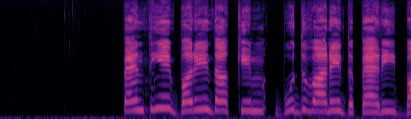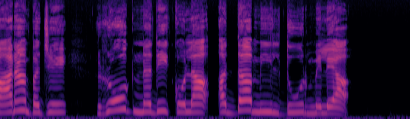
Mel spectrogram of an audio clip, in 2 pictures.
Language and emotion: Dogri, neutral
